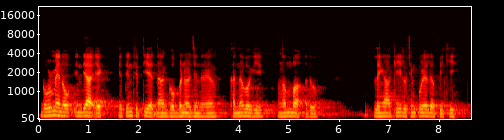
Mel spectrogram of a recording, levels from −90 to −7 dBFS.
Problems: echo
